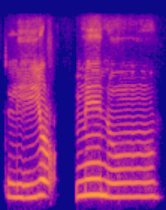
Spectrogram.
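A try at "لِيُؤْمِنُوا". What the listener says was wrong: Okay, so make it a little bit softer when you're joining. Make sure so it doesn't have that sound that comes from the middle of the throat. Liyu'minu.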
